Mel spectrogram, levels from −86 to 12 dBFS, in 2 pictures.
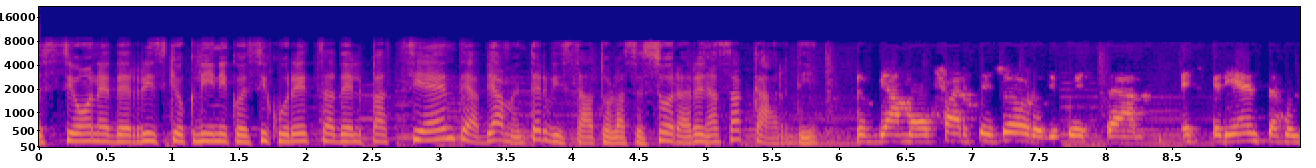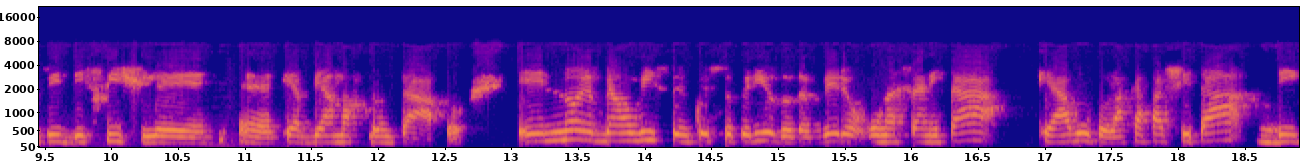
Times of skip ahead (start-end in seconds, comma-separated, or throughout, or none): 4.99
